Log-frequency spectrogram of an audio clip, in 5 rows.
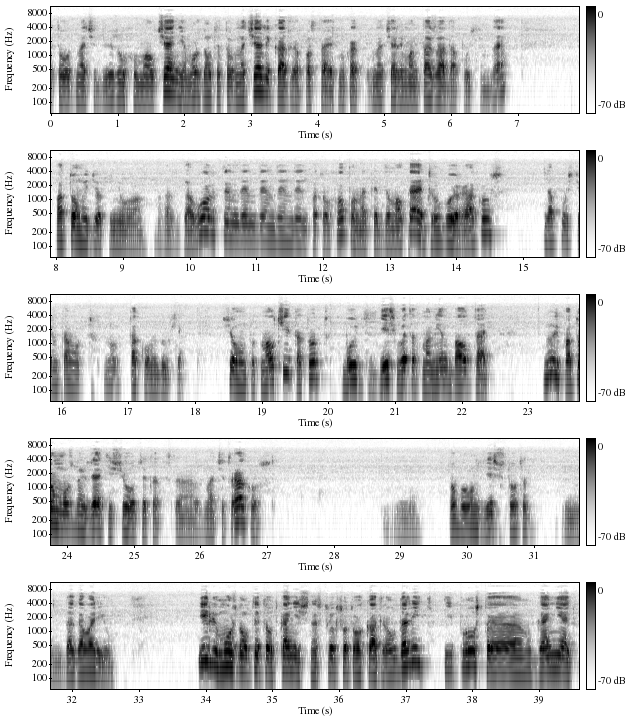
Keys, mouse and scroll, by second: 5.3-6.5 middle drag, 8.0-13.1 drag, 13.4-15.4 middle drag, 16.6-17.8 middle drag, 19.0-20.2 drag, 21.8 middle click, 23.5-24.8 drag, 26.0-27.1 middle drag, 28.8-30.3 drag, 30.6-31.8 middle drag.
